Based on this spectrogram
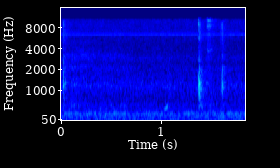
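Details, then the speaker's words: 1994 Toshiba CF26C30 26-inch CRT TV after touching up power-supply solder joints: power relay clicks about every half second with a faint sound in the speaker, but the set won't power on; intermittent power-up fault. "before the relay is clicking you hear the little in the speaker but it won't power on"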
